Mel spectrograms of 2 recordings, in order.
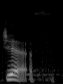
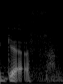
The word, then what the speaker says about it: GIF: big deal is because the creator of the file format himself actually clarified at one point in a conference that it was supposed to be pronounced GIF. And just to make things even crazier, about 15 years later, this guy changed his mind and said, no, it's actually GIF.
